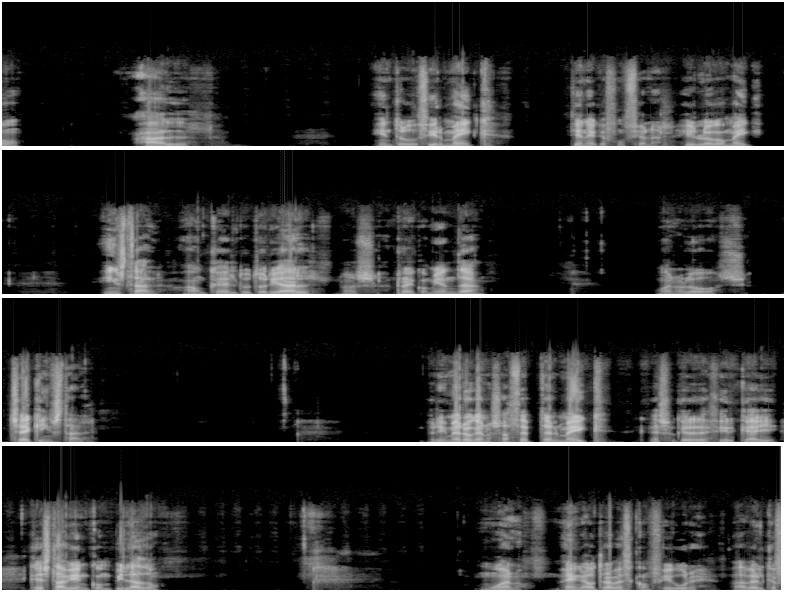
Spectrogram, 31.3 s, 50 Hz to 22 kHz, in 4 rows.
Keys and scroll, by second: 29.3-31.2 typing.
